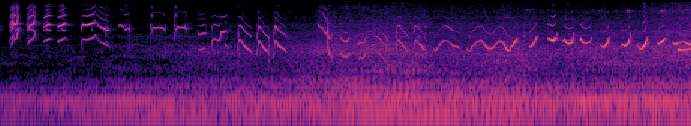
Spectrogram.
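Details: Black-naped oriole, tame and vocal, singing loudly: fast clipped chips and downslurred notes, then a stretch of looping, wavering whistles over a steady low background rumble.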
